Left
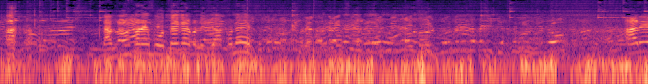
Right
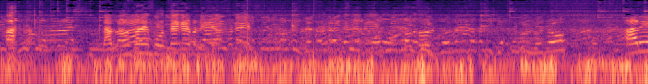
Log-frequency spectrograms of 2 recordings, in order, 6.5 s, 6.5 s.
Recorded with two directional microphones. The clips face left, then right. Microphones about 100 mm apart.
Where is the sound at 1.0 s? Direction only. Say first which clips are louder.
Even; 25° right (ahead or behind).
